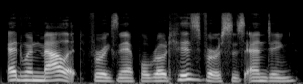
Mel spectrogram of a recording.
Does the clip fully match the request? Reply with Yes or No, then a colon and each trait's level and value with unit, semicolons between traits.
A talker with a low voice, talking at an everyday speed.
No: medium, 170 Hz; average, 160 wpm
